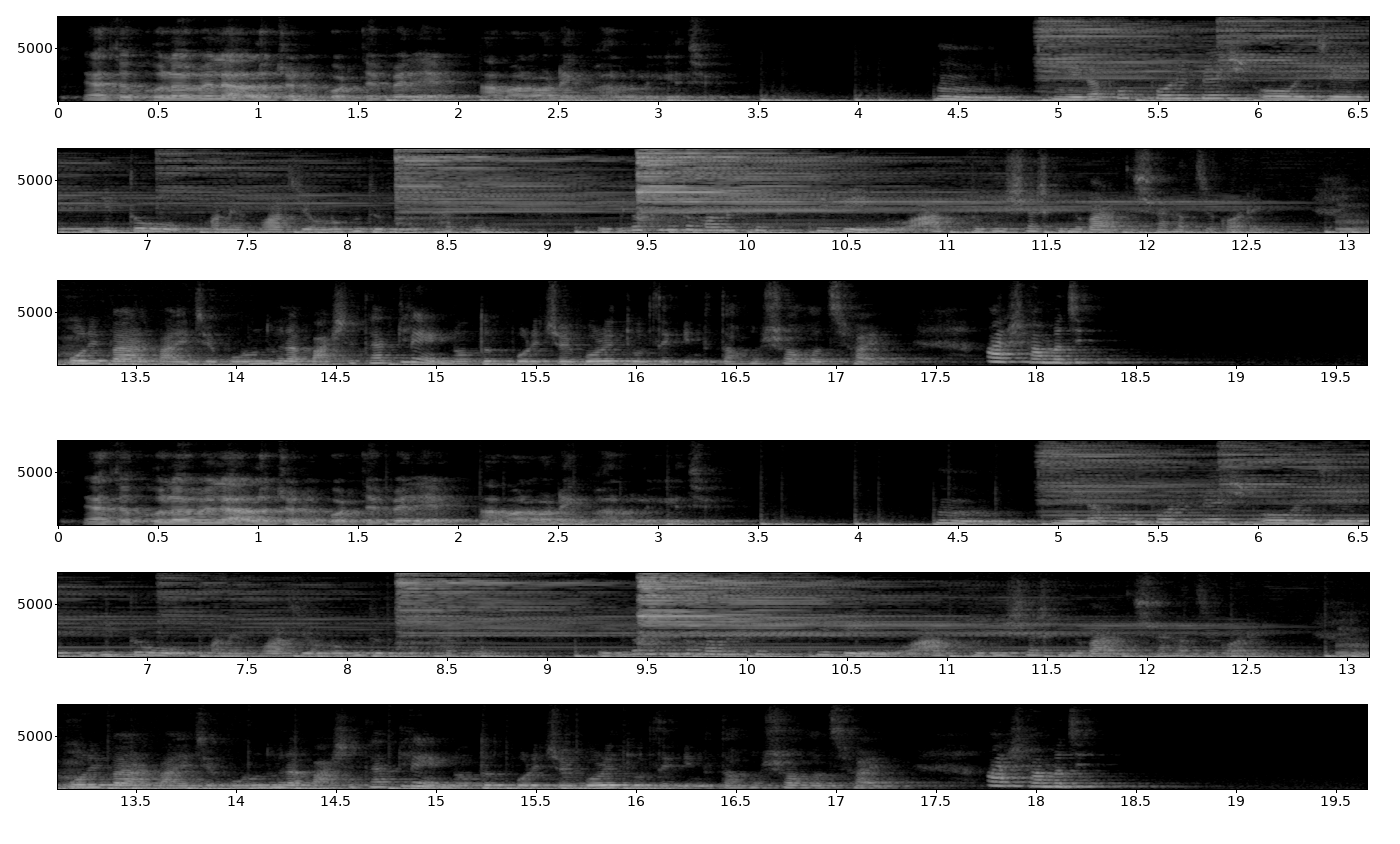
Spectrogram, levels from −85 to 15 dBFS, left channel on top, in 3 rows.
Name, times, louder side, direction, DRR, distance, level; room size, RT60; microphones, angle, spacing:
voice 1, 0.1-3.3 12.9-13.3, right 1 dB, 5° left, 1 dB, 0.9 m, -32 dB
sound 1, 1.2-16.2, right 1 dB, 40° right, 0.8 m, -31 dB
voice 2, 4.4-18.2, left 1 dB, 20° left, 5 dB, 0.4 m, -33 dB
sound 2, 4.9-12.8, left 2 dB, 50° left, 2.1 m, -37 dB
11.0 x 4.6 x 3.1 m, 1.1 s
head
